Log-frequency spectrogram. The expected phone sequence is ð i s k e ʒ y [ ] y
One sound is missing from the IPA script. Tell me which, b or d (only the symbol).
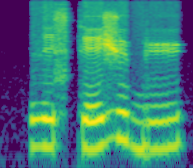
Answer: b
